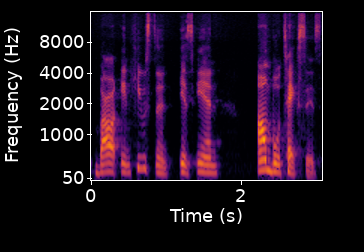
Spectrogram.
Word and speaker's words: Humble: in Houston is in Umble Texas it's humble but the H is silent and sometimes that's why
